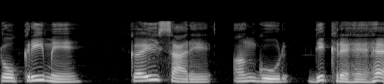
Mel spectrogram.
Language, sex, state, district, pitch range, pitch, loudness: Hindi, male, Assam, Kamrup Metropolitan, 125-170 Hz, 140 Hz, -19 LUFS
